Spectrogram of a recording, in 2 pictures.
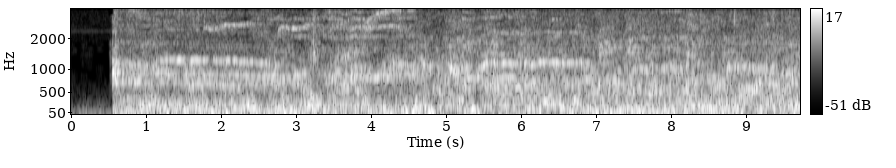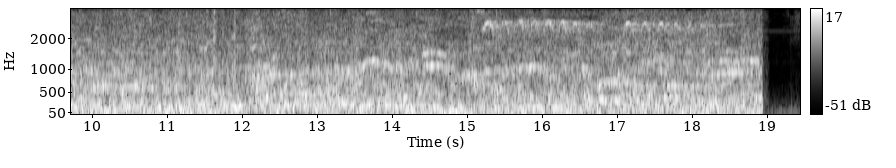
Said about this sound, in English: The courtroom erupted in wild applause after the judge announced the sentence.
